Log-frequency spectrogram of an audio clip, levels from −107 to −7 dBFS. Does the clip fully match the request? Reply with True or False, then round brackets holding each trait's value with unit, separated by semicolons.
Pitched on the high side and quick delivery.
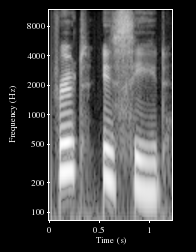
False (205 Hz; 145 wpm)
